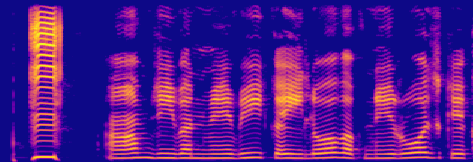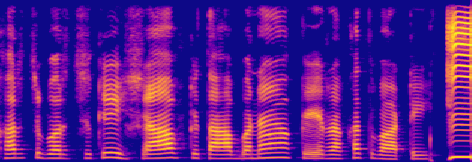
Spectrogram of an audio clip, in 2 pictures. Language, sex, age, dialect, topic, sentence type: Bhojpuri, female, 31-35, Northern, banking, statement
